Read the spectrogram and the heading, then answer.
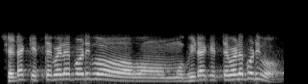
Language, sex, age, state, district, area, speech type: Odia, male, 18-30, Odisha, Nayagarh, rural, conversation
